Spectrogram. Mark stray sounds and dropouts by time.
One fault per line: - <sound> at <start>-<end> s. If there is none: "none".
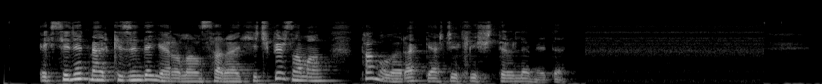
none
